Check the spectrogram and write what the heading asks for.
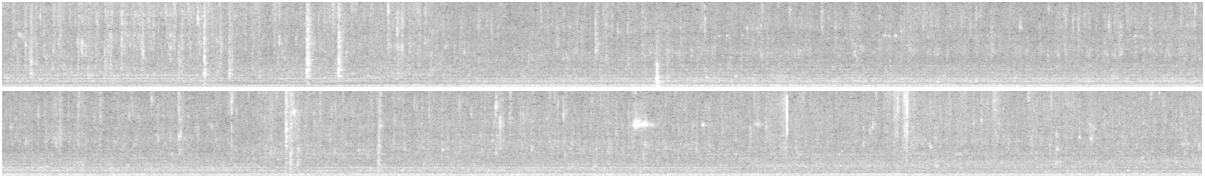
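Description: Aquarium running: a steady hum from the tank's pump equipment under a constant bubbling and trickling of water from the bubbler. A single sharp click sounds about eight seconds in.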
